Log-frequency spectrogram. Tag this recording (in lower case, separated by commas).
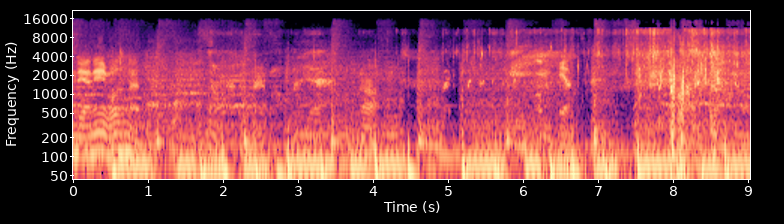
music, speech, splatter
